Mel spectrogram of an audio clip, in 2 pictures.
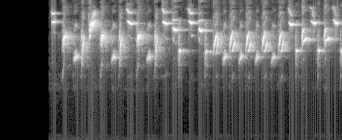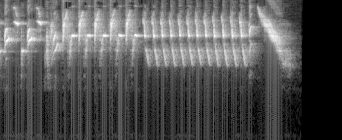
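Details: Rapid twittering song of a European goldfinch: varied tinkling notes shifting into a steady fast trill, closing with a quick descending slur, over a faint low hum.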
